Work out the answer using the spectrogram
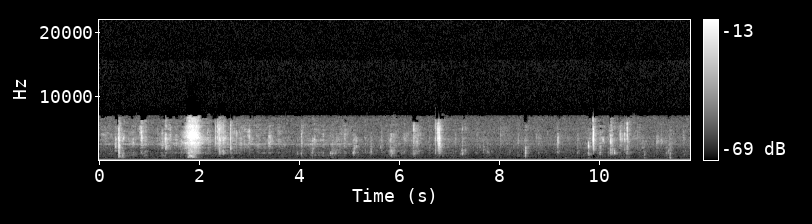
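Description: A person chewing a fried shrimp burger with the mouth closed: faint, scattered soft clicks and crunches, with one louder mouth sound a little under two seconds in, over a steady low hum.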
